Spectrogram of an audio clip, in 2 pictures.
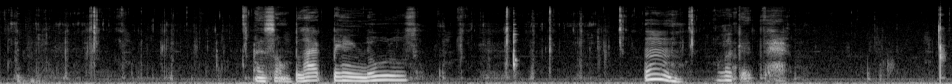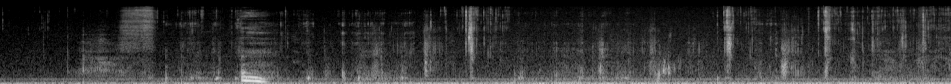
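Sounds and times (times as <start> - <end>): chewing with wet clicks: 0.0 - 2.6, 4.4 - 7.1, 8.6 - 10.2, 11.2 - 19.0
person humming: 6.5 - 6.9, 11.9 - 12.4.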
